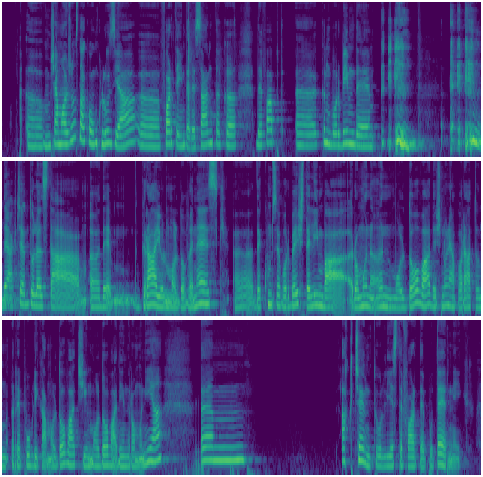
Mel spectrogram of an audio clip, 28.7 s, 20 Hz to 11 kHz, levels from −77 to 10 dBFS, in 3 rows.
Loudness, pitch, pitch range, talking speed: -21 LUFS, 200 Hz, 170-235 Hz, 100 wpm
